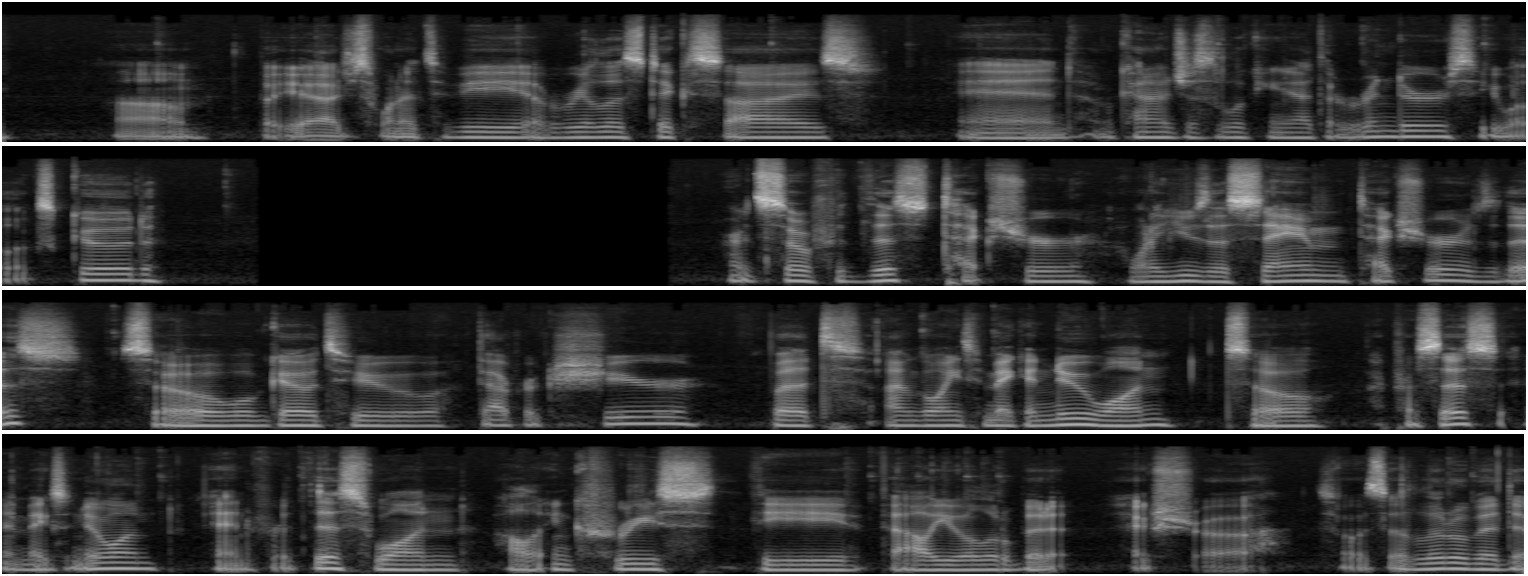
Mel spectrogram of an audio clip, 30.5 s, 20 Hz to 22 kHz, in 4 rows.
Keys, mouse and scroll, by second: 0.4 click, 1.1 middle click, 1.3 middle click, 1.9 s, 3.5 click, 3.8 r, 4.5 click, 4.5 g, 5.8 click, 6.0 r, 7.1 click, 7.7 middle click, 8.8 s, 9.0 click, 9.0 r, 9.8 g, 10.1 middle click, 10.2 ctrl+s, 10.8 middle click, 10.9 Tab, 10.9 click, 11.2 z, 11.6 click, 13.0 middle click, 13.2 middle click, 13.2 middle click, 13.2 middle click, 13.3 scroll, 13.9 scroll, 15.7 click, 17.5 click, 19.9 click, 23.3 click, 25.3-25.9 scroll, 26.2 middle click, 26.9 click, 27.2 click, 27.4 click, 27.5 click, 29.3 click, 29.9 click.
